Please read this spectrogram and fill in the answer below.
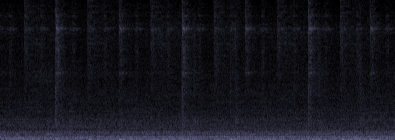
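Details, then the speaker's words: Whirlpool dryer after repair; steady low drum rumble with soft even tumble, no banging; the loud banging was fixed with grease. "now I'm going to plug it in see what happens it's working no more banging noise"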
